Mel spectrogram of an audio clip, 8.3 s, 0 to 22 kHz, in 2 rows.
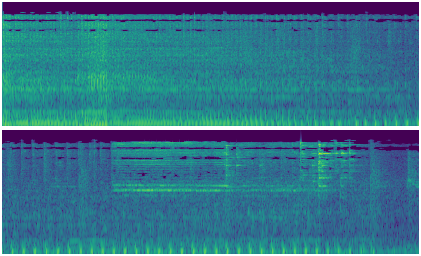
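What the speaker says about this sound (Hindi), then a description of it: "गाइस अब बाइक स्टार्ट करते हैं, दिखाते हैं कैसी आवाज़ आती है।" A BS6 Royal Enfield motorcycle with its stock silencer starts amid workshop noise, then settles into a loud, close, steady thumping idle with a regular pulsing beat.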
